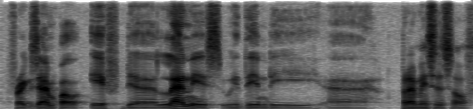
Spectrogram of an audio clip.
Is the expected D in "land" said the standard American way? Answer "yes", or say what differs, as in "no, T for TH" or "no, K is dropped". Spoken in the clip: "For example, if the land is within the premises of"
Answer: no, D is dropped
